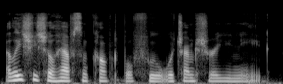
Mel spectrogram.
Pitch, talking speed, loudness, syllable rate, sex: 160 Hz, 275 wpm, -19 LUFS, 6.1 syllables/s, female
